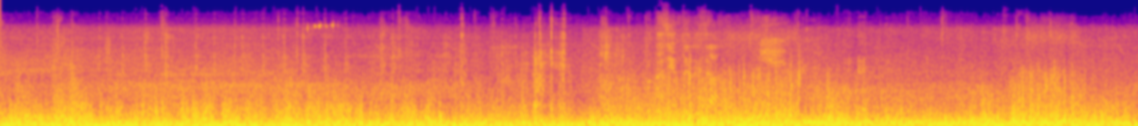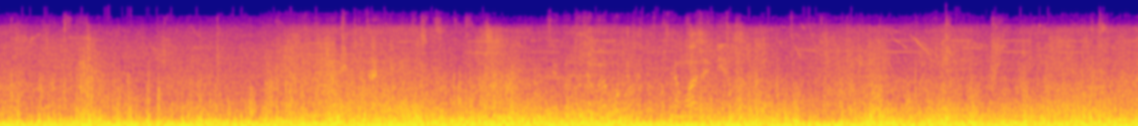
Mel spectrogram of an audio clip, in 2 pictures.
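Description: Strong wind roars and buffets loudly against a microphone.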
